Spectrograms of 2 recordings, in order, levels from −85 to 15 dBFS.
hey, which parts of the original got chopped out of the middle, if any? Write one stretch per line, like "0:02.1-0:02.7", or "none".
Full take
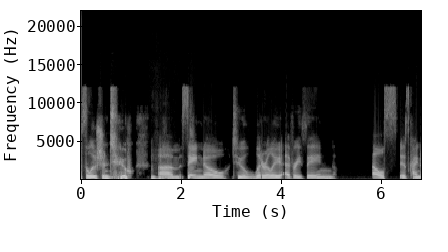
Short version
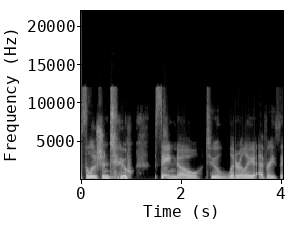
0:01.4-0:01.9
